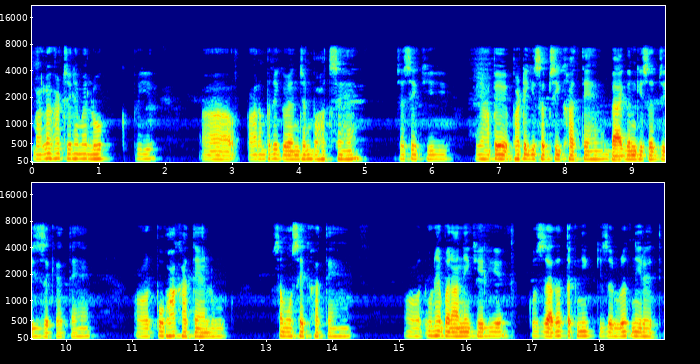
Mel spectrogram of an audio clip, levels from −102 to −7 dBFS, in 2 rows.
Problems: constant background noise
